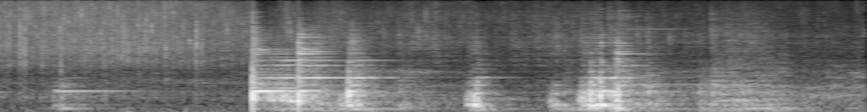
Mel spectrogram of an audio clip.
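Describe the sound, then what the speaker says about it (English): A kamado grill lid drops shut with a sharp knock, followed by a few clattering, scraping knocks of handling at moderate volume. "Drop that lid down"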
